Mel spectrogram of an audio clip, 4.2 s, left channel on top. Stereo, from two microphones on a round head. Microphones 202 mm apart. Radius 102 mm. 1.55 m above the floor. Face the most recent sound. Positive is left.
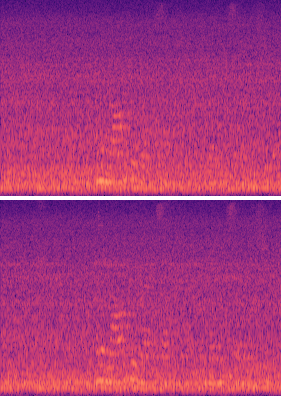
turn(degrees=-85)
